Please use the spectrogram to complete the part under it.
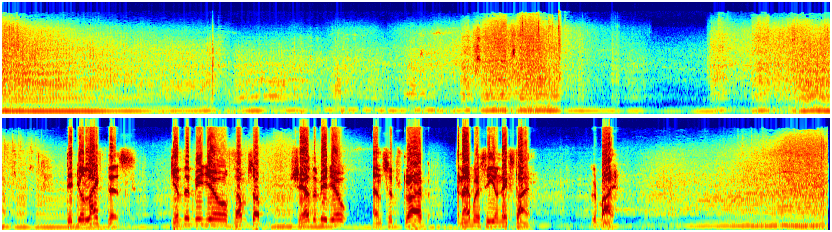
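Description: A rally car engine roars at speed and revs up and down.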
